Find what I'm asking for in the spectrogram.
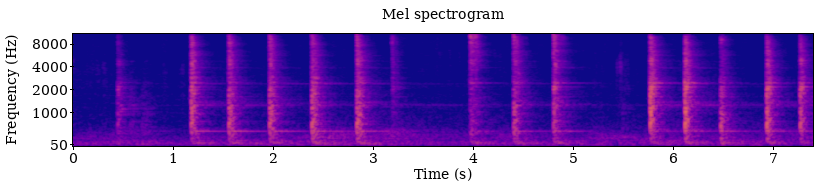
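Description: Sharp metallic hammer strikes on seized exhaust clamps of a 3rd-gen Cummins ring out in a steady series of taps, close and clear, with brief pauses between runs of blows.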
